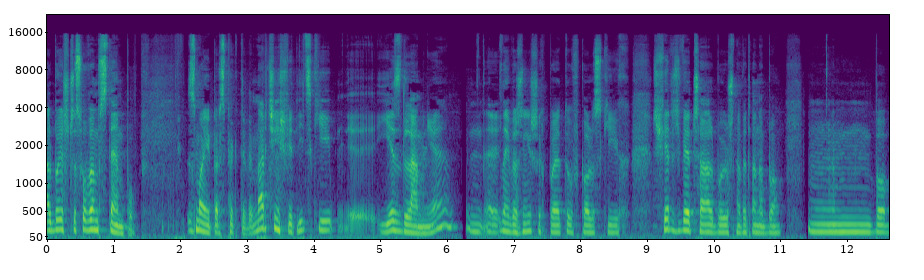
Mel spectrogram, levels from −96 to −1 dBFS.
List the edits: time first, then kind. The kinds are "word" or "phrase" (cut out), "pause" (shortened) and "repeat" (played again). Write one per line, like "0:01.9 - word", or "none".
0:02.1 - word
0:06.8 - word
0:09.1 - word
0:10.6 - word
